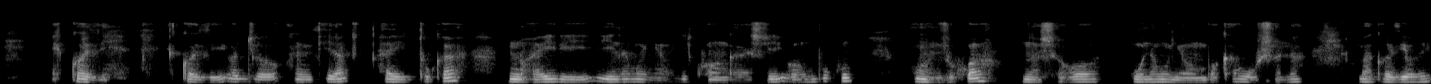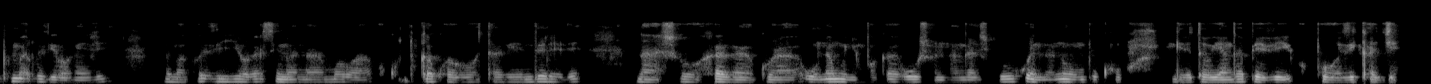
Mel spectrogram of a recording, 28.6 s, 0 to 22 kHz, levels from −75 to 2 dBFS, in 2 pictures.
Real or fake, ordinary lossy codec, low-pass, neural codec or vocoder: real; Opus, 16 kbps; 7.2 kHz; none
